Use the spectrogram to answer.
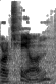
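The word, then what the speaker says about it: Archaon: can finally start so it is actually RK on that is how you pronounce his name alright so the pawn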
